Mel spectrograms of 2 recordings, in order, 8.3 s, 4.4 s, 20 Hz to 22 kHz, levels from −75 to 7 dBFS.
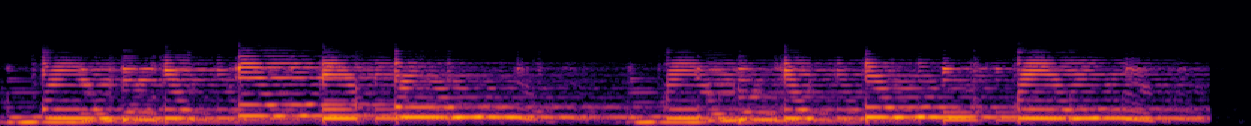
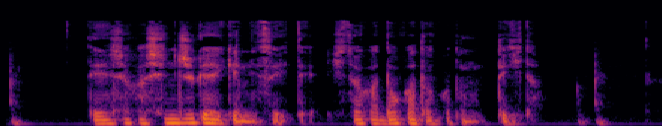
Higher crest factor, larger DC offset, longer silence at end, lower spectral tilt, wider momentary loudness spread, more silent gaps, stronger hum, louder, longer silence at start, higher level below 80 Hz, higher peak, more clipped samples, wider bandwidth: about the same, 16 dB vs 18 dB; neither; about the same, 0.25 s vs 0.35 s; first, -10 dB/octave vs -4.5 dB/octave; second, 10 LU vs 23 LU; neither; neither; first, -17 LUFS vs -25 LUFS; about the same, 0 s vs 0.05 s; second, -68 dBFS vs -54 dBFS; first, -2 dBFS vs -8 dBFS; neither; second, 4.5 kHz vs 11.5 kHz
